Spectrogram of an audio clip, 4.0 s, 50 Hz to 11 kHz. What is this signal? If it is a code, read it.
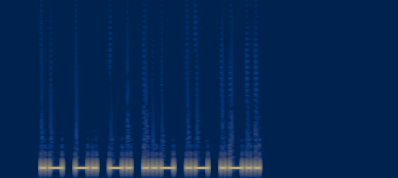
Morse code, heard as a keyed tone, about 28 wpm, 700 Hz. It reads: ANNUAL
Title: Six Letter Words - 28wpm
